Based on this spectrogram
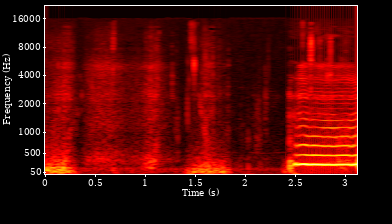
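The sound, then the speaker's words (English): Crisp crunches of someone biting and chewing a salt-and-vinegar potato chip, three or four separate bites, followed by a loud, sustained hummed vocalization at the end. “I'm trying the chip.”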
